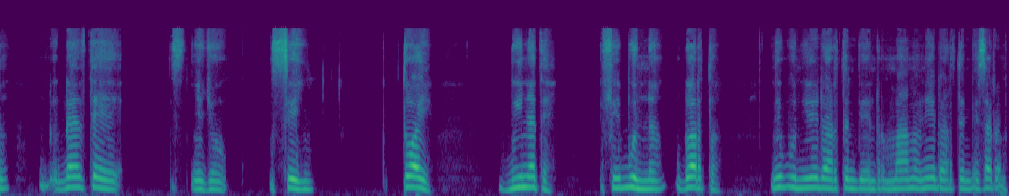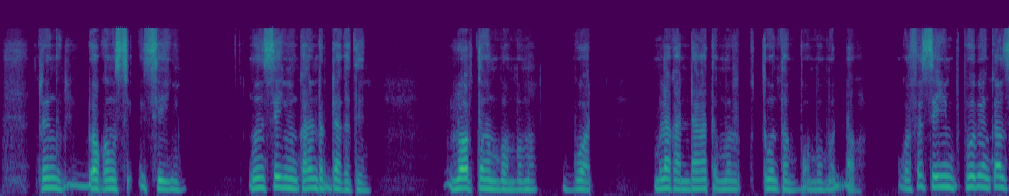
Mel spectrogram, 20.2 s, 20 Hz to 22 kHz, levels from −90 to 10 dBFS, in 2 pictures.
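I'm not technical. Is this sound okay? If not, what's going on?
Yes, this speech sounds fine; nothing wrong stands out.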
